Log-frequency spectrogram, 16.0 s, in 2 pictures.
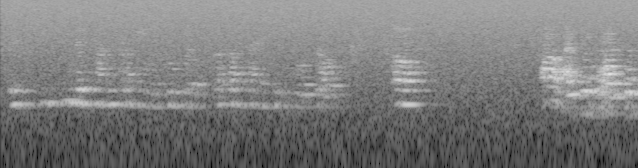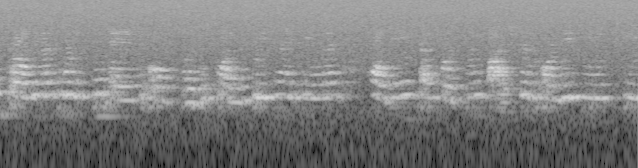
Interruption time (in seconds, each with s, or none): none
